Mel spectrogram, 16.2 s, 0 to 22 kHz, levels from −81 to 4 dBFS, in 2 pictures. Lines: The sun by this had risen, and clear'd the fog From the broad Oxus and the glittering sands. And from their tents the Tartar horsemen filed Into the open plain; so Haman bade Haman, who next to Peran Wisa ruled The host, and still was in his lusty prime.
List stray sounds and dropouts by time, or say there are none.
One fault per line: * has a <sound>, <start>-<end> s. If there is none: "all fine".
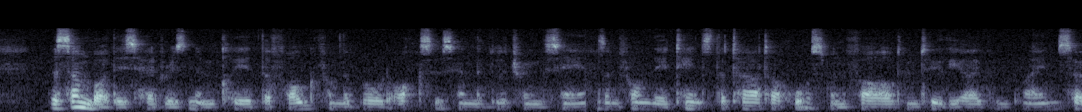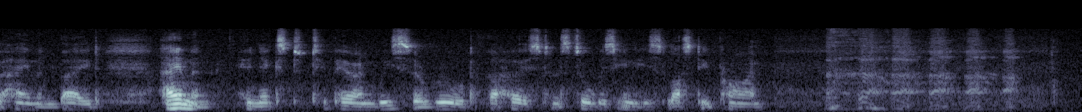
* has a dropout, 4.4-4.5 s
* has a laugh, 14.3-15.9 s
